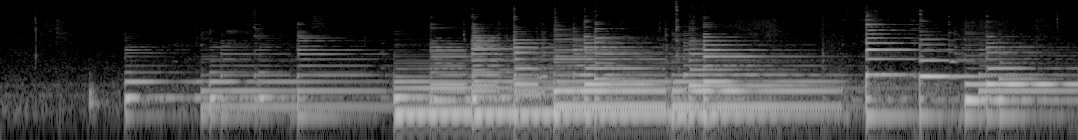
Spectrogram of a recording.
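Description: Ensemble of nylon-string classical guitars playing a slow passage of plucked notes and chords. The notes begin about a second in and fill out into fuller, louder chords at about four seconds.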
